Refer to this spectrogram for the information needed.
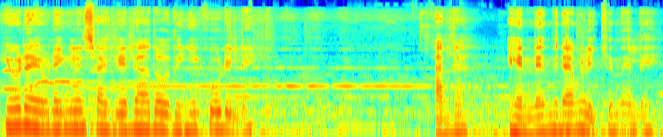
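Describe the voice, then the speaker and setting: A man voicing a grieving, self-doubting young woman, speaking in a soft, hushed, pleading way in a storybook narration. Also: fairly high pitch, steady tone, fairly quick, big-room sound, music in the background, natural voice. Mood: heartbroken.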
